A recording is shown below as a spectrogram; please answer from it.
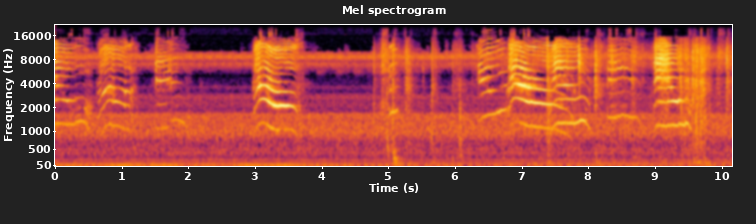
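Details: Kittens calling with a run of thin, high meows, several overlapping in quick bursts, others single and drawn out, against a low constant hum.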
